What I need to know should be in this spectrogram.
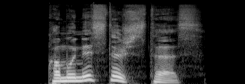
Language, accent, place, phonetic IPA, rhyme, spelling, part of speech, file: German, Germany, Berlin, [kɔmuˈnɪstɪʃstəs], -ɪstɪʃstəs, kommunistischstes, adjective, De-kommunistischstes.ogg
- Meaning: strong/mixed nominative/accusative neuter singular superlative degree of kommunistisch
